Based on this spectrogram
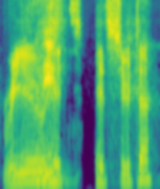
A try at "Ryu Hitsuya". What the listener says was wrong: That's not a T, that's a Y. It's Hitsuya. Ryu Hitsuya. it's a Ryu Hitsuya 21.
